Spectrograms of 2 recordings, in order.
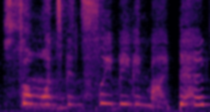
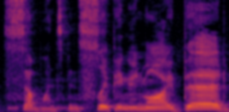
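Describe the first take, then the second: First: It is said in a high squeaky voice. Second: It is said in a deep growling voice.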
